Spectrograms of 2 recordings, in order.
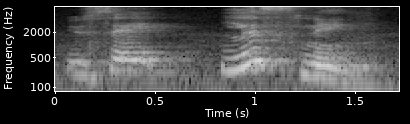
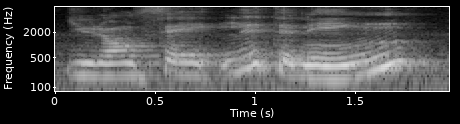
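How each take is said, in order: First: The middle vowel and T are dropped. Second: The middle vowel and T are sounded. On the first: The speaker calls it right. "You don't hear the T, and you don't hear the E" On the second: The speaker calls it wrong.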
